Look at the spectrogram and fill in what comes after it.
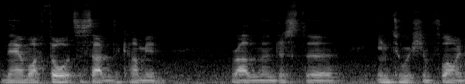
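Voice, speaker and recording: A man with a very deep, low pitch and a dark, mellow tone speaks at a moderate pace, somewhat breathy and fairly even in intonation, with audible room echo. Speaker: self-help vlogger. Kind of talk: motivational monologue.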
